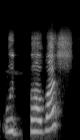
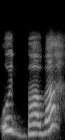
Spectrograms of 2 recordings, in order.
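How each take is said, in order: First: The word ends with a soft 'sh' sound. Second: The word ends with a soft 'h' sound. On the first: "विसर्ग का आधा श" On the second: "कभी कभी ह का भी उच्चारण कर सकते हैं"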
